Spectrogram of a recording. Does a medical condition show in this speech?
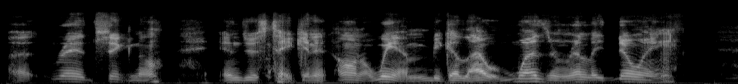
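Yes: cerebral palsy; wheelchair user.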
